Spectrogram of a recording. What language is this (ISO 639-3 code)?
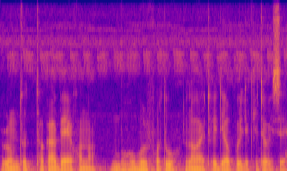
asm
